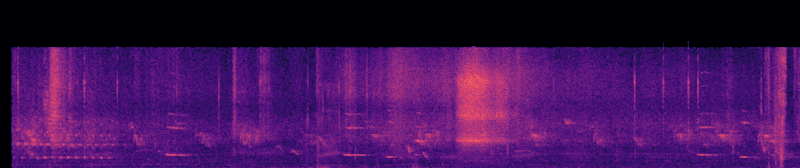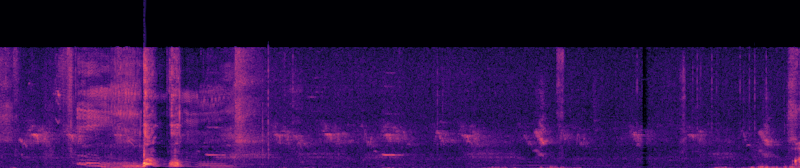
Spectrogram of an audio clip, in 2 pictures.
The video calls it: Boxer Dog Bark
